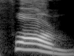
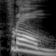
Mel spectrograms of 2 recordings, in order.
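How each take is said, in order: First: Said in the usual way. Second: ফ্রম with r moved before the vowel; the wrong form ফ্রম; mispronounced foreign word. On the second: Shown as a demonstration. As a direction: say ফ্রম, sliding r and m together. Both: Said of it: "হয়ে যাচ্ছে ফ্রম".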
